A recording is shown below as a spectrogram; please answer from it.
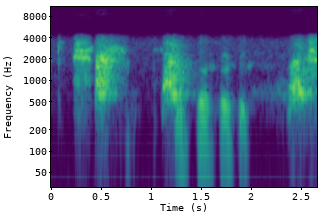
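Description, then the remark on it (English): A small Yorkie mix rescue dog barks outside in a rapid run of sharp, high-pitched yaps, about six or seven in quick bursts with short pauses, fairly loud. “that's my son out there barking.”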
